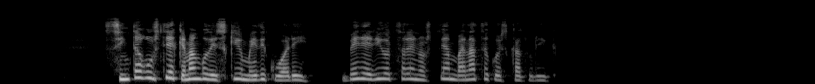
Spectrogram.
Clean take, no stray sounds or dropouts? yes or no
yes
